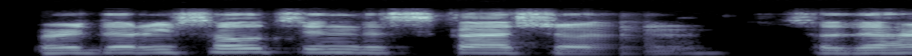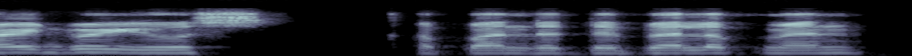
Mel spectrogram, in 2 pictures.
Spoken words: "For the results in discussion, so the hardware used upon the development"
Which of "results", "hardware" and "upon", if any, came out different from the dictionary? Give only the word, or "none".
results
